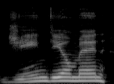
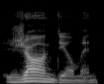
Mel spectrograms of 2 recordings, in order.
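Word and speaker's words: Jeanne Dielman: From the looks of it, it's spelled Jean Dielman, but it's pronounced Jean Dielman.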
